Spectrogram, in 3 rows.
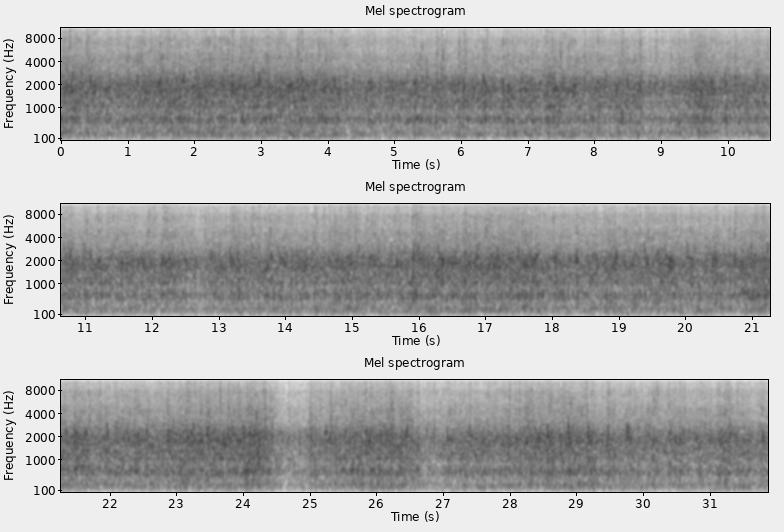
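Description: Audience applauding steadily, with a brief dip about 25 seconds in.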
